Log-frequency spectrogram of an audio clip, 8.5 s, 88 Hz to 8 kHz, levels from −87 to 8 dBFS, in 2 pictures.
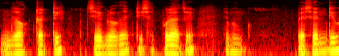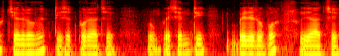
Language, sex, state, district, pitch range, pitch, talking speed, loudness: Bengali, male, West Bengal, Malda, 105-125 Hz, 115 Hz, 175 wpm, -20 LUFS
